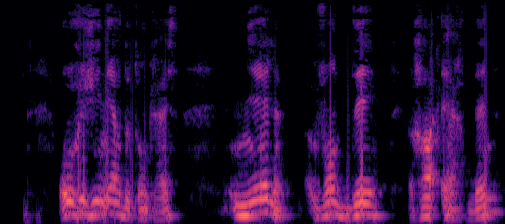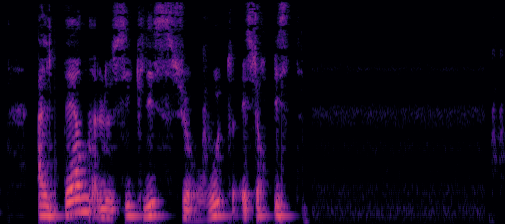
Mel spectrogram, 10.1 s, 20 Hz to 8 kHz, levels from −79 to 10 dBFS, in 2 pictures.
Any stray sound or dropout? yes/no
no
